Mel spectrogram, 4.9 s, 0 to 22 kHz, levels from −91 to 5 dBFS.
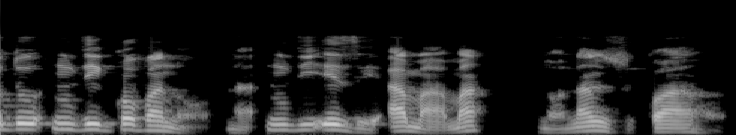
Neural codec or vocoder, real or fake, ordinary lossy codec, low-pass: none; real; none; 7.2 kHz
